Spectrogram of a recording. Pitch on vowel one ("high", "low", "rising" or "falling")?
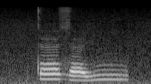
high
